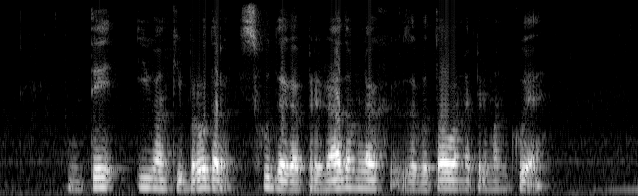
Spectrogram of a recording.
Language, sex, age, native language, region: Slovenian, male, 18-29, Slovenian, Central Slovenia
